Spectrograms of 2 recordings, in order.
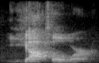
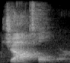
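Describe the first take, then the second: First: The word begins with a Y sound. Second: The word begins with a J sound. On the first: The speaker calls it right. "J is pronounced as Y. So my favorite card in the set is" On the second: The speaker calls it wrong.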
